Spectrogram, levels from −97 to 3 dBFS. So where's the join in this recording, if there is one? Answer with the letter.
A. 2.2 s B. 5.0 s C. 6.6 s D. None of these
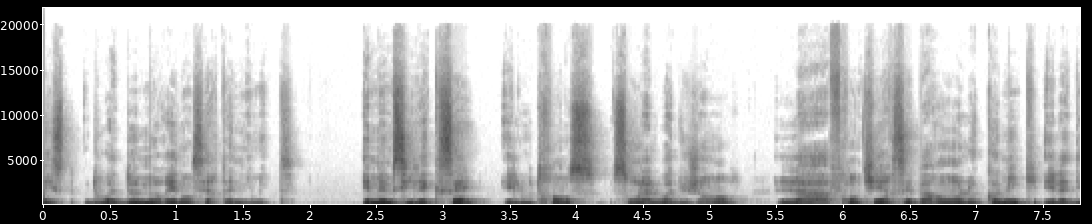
D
